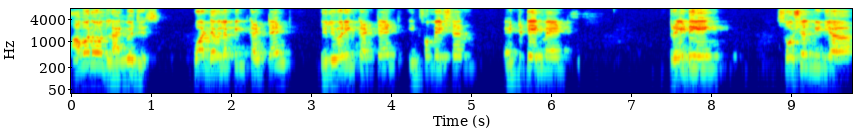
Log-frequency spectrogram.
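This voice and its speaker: Pausing long and often, a man speaks at a moderate pace in a high pitch with lively intonation. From northern India, Hindi-speaking small town. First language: Hindi. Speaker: government official. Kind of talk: webinar talk. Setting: online webinar.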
